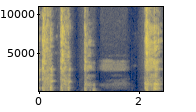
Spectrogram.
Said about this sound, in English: Shit. I wasn't ready. I was still coughing from that hit I took.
